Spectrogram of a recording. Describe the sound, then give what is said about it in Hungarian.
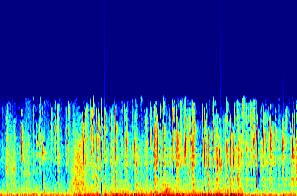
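Dark brown pumpkin seed oil, pressed out of a holed press vessel, runs in a steady trickle into a red Bonyhád vessel at the Tök Jó Porta in Őrimagyarósd, a continuous wet pouring sound with small splashy flickers over a low, even mechanical hum. “elméletileg az edénynek, a lyukas edénynek az oldalán, akkor így is van, megindul a sötét barna színű olaj, és elkezd lecsorogni abba az edénybe, abba a piros bonyhádi edénybe, amit alá tettünk.”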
